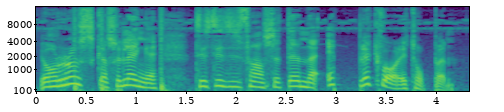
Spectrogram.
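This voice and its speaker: A woman's voice: mid-range voice, sing-song, no room sound. A woman with a Swedish accent reading a fairy tale aloud as a comedian, breaking off for joking asides. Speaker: comedian and host.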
